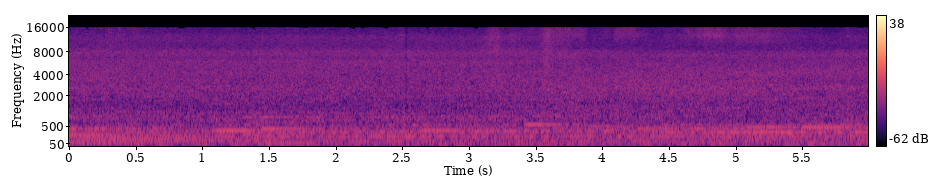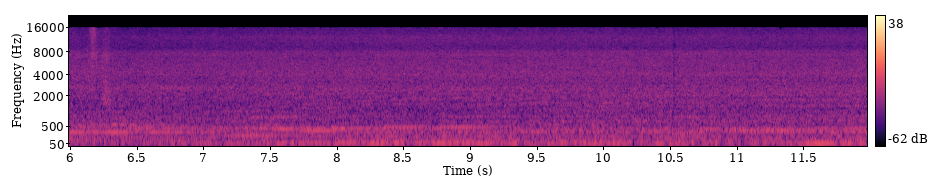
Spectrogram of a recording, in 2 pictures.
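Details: A steady broadband roar like a fan or running vehicle fills the whole stretch, with faint tonal hum and no animal voice.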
